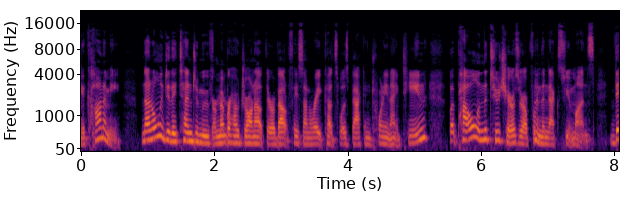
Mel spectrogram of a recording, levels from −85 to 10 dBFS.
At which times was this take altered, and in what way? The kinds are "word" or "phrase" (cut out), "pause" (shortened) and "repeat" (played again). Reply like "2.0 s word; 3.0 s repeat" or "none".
1.9 s word; 6.8 s word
